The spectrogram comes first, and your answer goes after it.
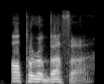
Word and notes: opera buffa: British English

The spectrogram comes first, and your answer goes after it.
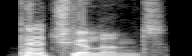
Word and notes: petulant: British English

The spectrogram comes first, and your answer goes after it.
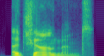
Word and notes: acharnement: British English

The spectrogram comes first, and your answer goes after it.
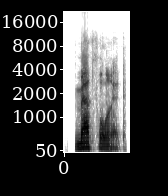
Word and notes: methylate: American English

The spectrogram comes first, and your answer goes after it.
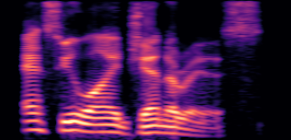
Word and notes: sui generis: British English

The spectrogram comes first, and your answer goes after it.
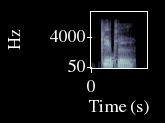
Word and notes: kittle: Indian

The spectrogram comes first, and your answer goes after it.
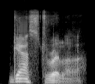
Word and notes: gastrula: British English

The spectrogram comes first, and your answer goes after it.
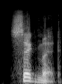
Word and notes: sigmate: American English

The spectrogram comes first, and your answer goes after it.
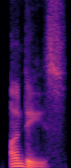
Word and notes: undies: American English

